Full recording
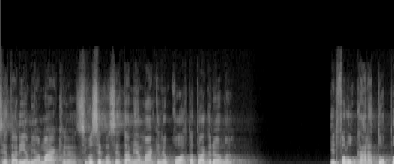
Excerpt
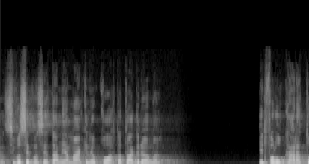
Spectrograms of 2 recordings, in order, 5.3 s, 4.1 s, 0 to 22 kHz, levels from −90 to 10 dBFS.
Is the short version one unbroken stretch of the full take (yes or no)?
yes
